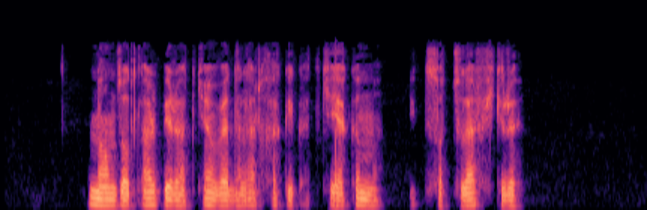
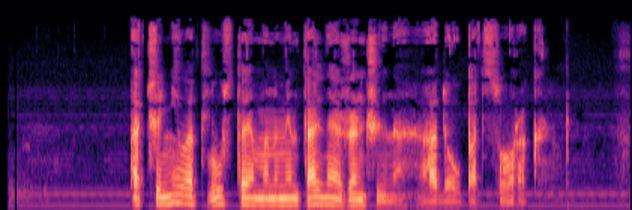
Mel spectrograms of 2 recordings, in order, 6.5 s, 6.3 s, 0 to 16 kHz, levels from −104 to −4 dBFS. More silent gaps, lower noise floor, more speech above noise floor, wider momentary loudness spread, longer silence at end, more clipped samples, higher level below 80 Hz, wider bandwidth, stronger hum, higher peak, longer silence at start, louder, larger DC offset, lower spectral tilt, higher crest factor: neither; first, -89 dBFS vs -60 dBFS; first, 61 dB vs 37 dB; about the same, 11 LU vs 11 LU; first, 1.3 s vs 0.9 s; neither; about the same, -60 dBFS vs -60 dBFS; second, 7.2 kHz vs 11.5 kHz; neither; second, -10 dBFS vs 0 dBFS; second, 0.9 s vs 1.3 s; second, -29 LUFS vs -23 LUFS; neither; first, -6.5 dB/octave vs -5 dB/octave; about the same, 20 dB vs 24 dB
